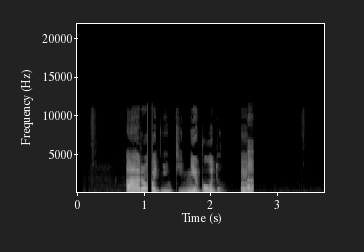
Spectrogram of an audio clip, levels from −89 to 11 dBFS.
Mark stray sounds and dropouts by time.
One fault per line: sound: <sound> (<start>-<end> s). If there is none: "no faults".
sound: dropout (1.1-1.1 s)
sound: laugh (2.4-2.6 s)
